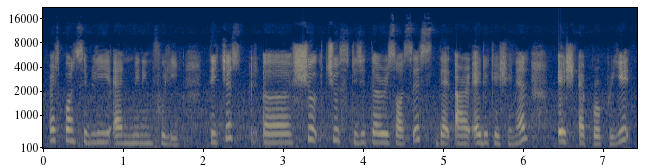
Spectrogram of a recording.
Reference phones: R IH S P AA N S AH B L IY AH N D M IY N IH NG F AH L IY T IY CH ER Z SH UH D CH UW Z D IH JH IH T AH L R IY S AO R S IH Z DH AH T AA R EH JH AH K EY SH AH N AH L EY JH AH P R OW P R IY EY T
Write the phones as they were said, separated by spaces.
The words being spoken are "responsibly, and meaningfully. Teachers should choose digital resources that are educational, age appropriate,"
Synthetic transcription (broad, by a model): R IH S P AA N S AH B L IY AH N M IY N IH NG F AH L IY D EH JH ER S SH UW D CH UW S D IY JH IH T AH L R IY S AO S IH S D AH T AA R EH JH AH K EY SH AH N AH L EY CH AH P R OW P R IY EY T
